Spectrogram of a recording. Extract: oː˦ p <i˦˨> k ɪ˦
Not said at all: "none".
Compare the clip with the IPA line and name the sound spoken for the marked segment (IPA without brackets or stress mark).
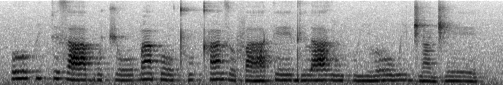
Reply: i˦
